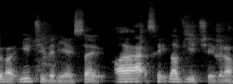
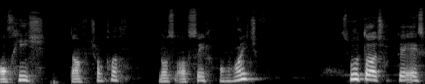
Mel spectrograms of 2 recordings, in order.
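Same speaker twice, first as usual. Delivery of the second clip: put-on Chinese accent, pitched high; 8 semitones higher than usual. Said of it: "I started doing a Chinese accent".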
